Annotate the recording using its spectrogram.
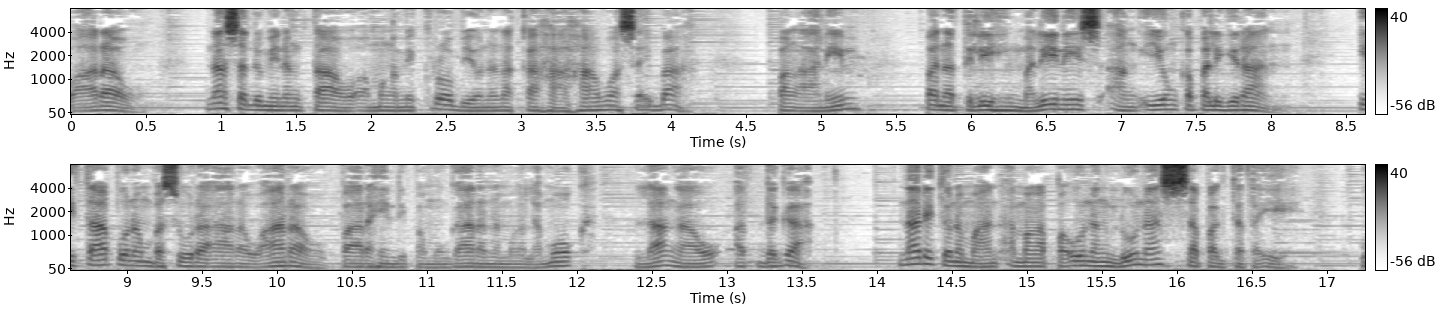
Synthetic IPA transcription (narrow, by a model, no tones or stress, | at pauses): ʔaːɾɐw | nasɐd̪ʊmɪnɐŋt̪aːʔo̞ʔɐŋmɐŋamɪkɾobjonɐnɐkaɦaɦaːwasɐʔɪba | pɐŋʔaːnɪm | pɐnɐt̪ɪliːɦɪŋmɐliːnɪsɐŋɪjoŋkɐpɐlɪɡɪɾan | ʔɪt̪aːponɐŋbɐsuːɾɐʔaːɾɐwʔaːɾɐwpaːɾɐɦɪnd̪ipɐmʊɡaːɾɐnɐŋmɐŋalɐmoklaːŋawʔɐt̪̚d̪ɐɡa̰ʔ | nɐɾɪt̪onɐmanɐŋmɐŋapɐʔuːnɐŋluːnɐsːɐpɐɡ̚t̪ɐt̪ɐʔi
